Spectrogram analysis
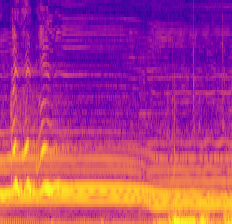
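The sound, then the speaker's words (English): Human voices let out a long, drawn-out wolf-like howl, 'ow, ow, ow', as part of a cowboy song about howling at the moon, holding a steady pitch before sliding lower near the end, with a low rumble joining underneath toward the close. “We're gonna hoot and holler and howl at the moon. Ow, ow, ow.”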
